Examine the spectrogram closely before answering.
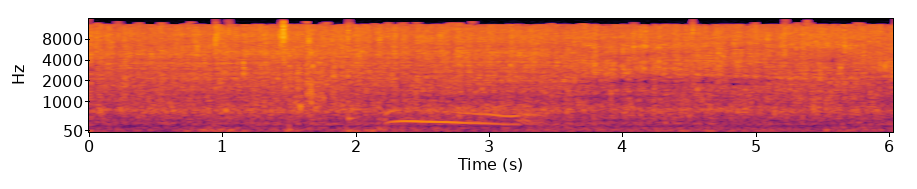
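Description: Steady splash and trickle of a pool's water jet arcing into the pool, with a short falling voice sound about two seconds in.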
